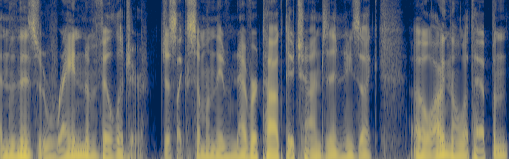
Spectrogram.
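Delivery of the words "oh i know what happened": put-on speaking with a Swedish accent. Speaker recounts a random villager chiming in at a dinner feast, swedish accent. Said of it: "he's got like a Swedish accent".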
